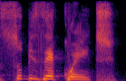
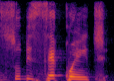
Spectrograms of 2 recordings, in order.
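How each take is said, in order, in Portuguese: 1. O segundo s tem som sonoro, como z. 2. O segundo s tem som surdo, como s. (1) "Nem subsequente" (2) "É subsequente"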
